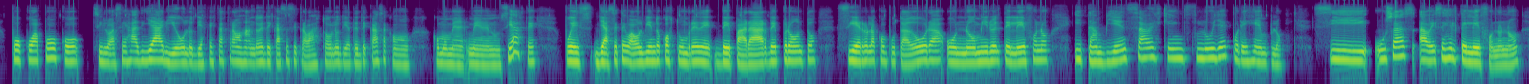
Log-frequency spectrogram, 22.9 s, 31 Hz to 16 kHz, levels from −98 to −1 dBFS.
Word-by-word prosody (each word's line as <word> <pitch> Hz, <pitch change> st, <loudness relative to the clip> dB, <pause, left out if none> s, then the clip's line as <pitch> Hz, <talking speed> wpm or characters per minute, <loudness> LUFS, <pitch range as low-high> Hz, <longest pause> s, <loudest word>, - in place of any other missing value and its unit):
poco 190 Hz, 0 st, +2 dB
a 180 Hz, +1 st, 0 dB
poco, 175 Hz, -6 st, +1 dB
si 165 Hz, -, -5 dB
lo 155 Hz, -2 st, -1 dB
haces 145 Hz, +4 st, -4 dB
a 175 Hz, -1 st, 0 dB
diario, 175 Hz, -4 st, +2 dB
los 150 Hz, -2 st, -3 dB
días 145 Hz, 0 st, -4 dB
que 165 Hz, -, -7 dB
estás 170 Hz, +1 st, -7 dB
trabajando 155 Hz, -3 st, -3 dB
desde 160 Hz, -1 st, -1 dB
casa, 150 Hz, +2 st, -4 dB
si 165 Hz, 0 st, -8 dB
trabajas 135 Hz, -2 st, -5 dB
todos 150 Hz, -1 st, -4 dB
los 155 Hz, 0 st, -3 dB
días 145 Hz, -1 st, -6 dB
desde 145 Hz, 0 st, -5 dB
casa, 170 Hz, +3 st, -4 dB
como 135 Hz, -5 st, -7 dB, 0.3 s
como 150 Hz, -2 st, -3 dB
me 135 Hz, -3 st, -4 dB
me 135 Hz, -2 st, -2 dB
enunciaste, 160 Hz, -, -2 dB, 0.4 s
pues, 165 Hz, -2 st, +3 dB
ya 155 Hz, 0 st, +4 dB
se 155 Hz, +3 st, -3 dB
te 180 Hz, +2 st, 0 dB
va 150 Hz, -3 st, +4 dB
volviendo 170 Hz, +3 st, +2 dB
costumbre 170 Hz, -3 st, +1 dB
de 160 Hz, -3 st, +2 dB
de 150 Hz, +2 st, +3 dB
parar 140 Hz, +1 st, +4 dB
de 165 Hz, -1 st, +3 dB
pronto, 175 Hz, +1 st, 0 dB, 0.3 s
cierro 175 Hz, -1 st, +2 dB
la 175 Hz, 0 st, 0 dB
computadora, 170 Hz, +3 st, 0 dB
o 160 Hz, -1 st, +2 dB
no 155 Hz, 0 st, +1 dB
miro 170 Hz, +2 st, +2 dB
el 175 Hz, 0 st, -1 dB
teléfono. 170 Hz, +3 st, +1 dB, 0.4 s
Y 200 Hz, -1 st, -1 dB
también, 170 Hz, +2 st, -1 dB
¿sabes 220 Hz, +2 st, -1 dB
qué 230 Hz, -3 st, -5 dB
influye? 215 Hz, +2 st, 0 dB
Por 195 Hz, -7 st, -4 dB
ejemplo, 155 Hz, -5 st, -3 dB, 0.4 s
si 185 Hz, -3 st, -1 dB
usas 240 Hz, +6 st, +1 dB
a 190 Hz, 0 st, +6 dB
veces 180 Hz, +5 st, +1 dB
el 215 Hz, -1 st, -1 dB
teléfono, 155 Hz, -7 st, +2 dB
¿no? 135 Hz, +5 st, -3 dB
170 Hz, 160 wpm, -19 LUFS, 150-185 Hz, 0.4 s, a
